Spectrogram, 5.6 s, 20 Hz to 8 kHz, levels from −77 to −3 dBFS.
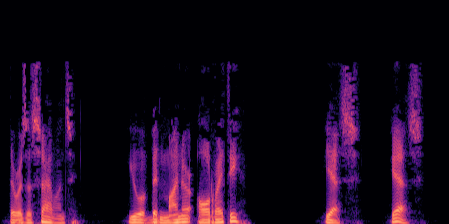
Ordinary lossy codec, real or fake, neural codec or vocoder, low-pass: MP3, 24 kbps; real; none; 7.2 kHz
